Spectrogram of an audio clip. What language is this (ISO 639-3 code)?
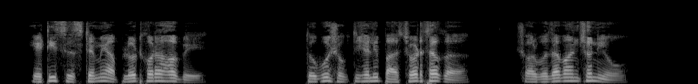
ben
